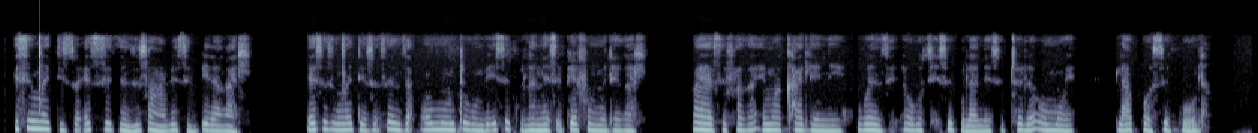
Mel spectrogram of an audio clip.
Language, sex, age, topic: North Ndebele, female, 18-24, health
